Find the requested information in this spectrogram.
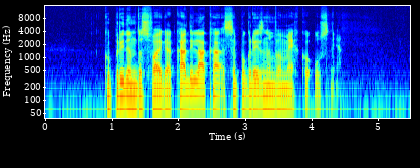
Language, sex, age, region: Slovenian, male, 18-29, Central Slovenia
